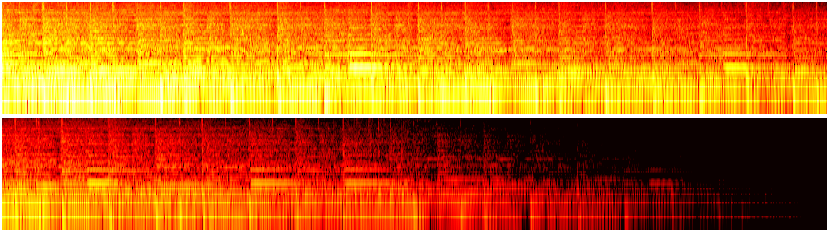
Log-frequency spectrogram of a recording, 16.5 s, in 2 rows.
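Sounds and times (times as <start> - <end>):
rock metal music: 0.0 - 14.3.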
